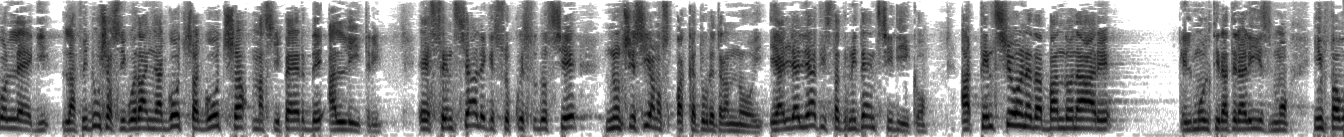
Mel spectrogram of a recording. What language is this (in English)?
Italian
